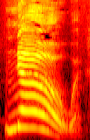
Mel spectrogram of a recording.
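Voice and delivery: loud, high no; emphatic no. Real, not acted. Loud no shouted at parents about the vaccine. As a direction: cut them off hard.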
